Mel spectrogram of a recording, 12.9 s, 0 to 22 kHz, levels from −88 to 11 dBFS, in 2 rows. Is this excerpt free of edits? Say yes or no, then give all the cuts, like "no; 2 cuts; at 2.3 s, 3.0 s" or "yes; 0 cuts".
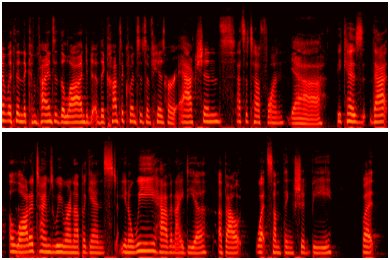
no; 5 cuts; at 1.5 s, 2.7 s, 6.5 s, 8.4 s, 10.6 s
